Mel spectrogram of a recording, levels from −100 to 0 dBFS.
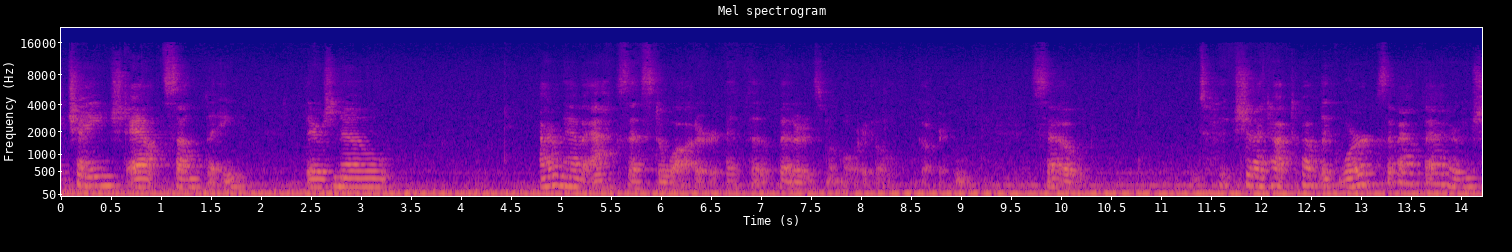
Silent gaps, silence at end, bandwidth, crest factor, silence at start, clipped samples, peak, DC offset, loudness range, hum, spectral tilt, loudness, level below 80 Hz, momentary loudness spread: none; 0 s; 15.5 kHz; 18 dB; 0 s; under 0.1%; -24 dBFS; under 0.1%; 5 LU; none; -6 dB/octave; -43 LUFS; -46 dBFS; 9 LU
